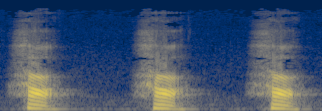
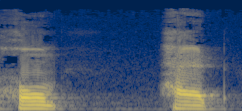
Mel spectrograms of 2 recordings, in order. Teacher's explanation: सिर्फ गले में से ग्लॉटिस में से आवाज निकल रही है ह ऐसे ही होम हैट इस तरह तो ये जो वॉइस है इसको ग्लोटल वॉइस ग्लोटल साउंड या ग्लोटल कोसोनेंट बोला जाता है और यह एक ही है। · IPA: [h]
